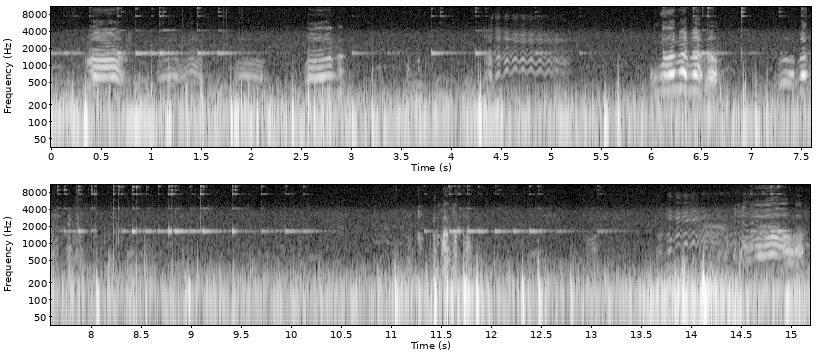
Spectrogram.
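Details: Goats at a first mating with a teddy goat, Punjab, Pakistan; several short tremulous bleats spaced across the recording, between stretches of people talking, low thumps and a constant high-pitched hum.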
